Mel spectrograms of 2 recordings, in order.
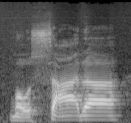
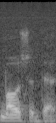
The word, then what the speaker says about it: Mossadegh: up the pronunciation, and I found 3 different pronunciations. Mossadegh, Mossada, Mossadi, all those were on the internet when you look up how to pronounce a particular name. So I'm going with Mossadegh, so don't beat me up if I use the pronunciation that you don't prefer.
